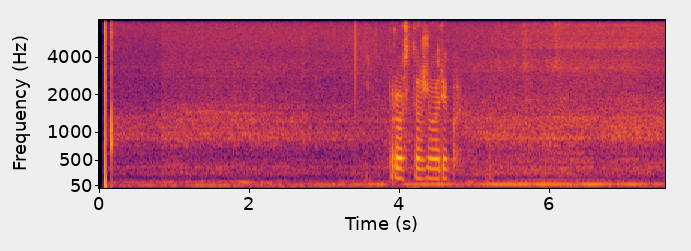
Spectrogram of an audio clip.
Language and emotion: Russian, neutral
